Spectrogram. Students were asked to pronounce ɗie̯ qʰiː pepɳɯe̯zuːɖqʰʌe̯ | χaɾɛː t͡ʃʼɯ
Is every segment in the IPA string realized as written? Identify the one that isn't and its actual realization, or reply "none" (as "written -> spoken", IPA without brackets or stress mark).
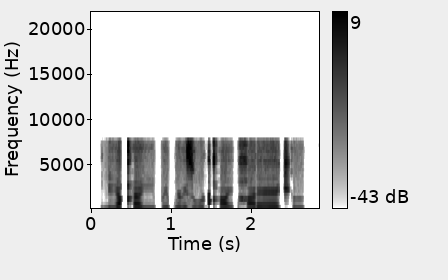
none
